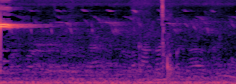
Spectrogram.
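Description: Referee's whistle: one short, high-pitched blast that dies away within half a second. Low background voices follow, with one faint sharp tap about a second and a half in.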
